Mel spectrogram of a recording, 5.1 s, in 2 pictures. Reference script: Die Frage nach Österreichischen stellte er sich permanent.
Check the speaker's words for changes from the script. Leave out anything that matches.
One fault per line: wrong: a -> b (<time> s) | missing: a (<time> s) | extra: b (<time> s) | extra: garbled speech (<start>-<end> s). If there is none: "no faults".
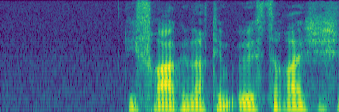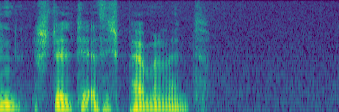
extra: dem (1.6 s)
